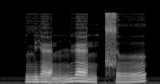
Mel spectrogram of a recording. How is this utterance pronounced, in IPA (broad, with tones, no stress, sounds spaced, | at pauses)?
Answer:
l j ɛ̰˨˩ n n̪ ɥ ɛ˥˩ n t͡s ɹ̩˧˥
